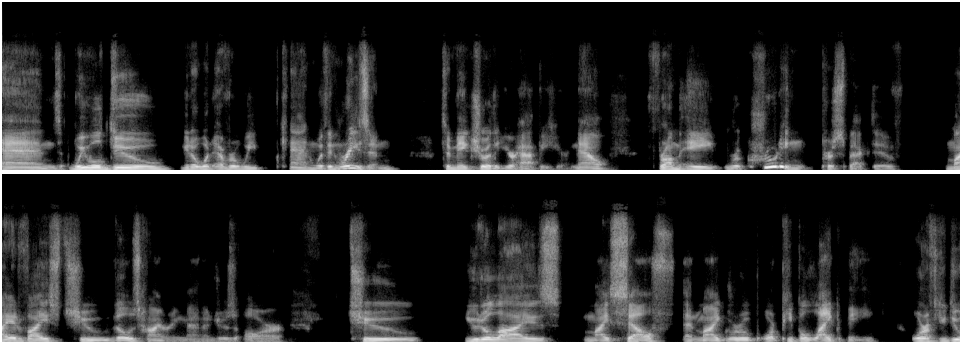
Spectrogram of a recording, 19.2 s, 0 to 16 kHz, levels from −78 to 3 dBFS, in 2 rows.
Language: English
